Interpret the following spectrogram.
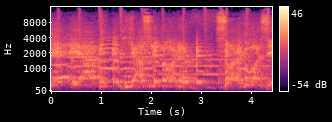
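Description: A live band playing a loud up-tempo number: a horn section of saxophone, trombone and trumpets over drums and guitar, with cymbal hits keeping a steady beat.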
